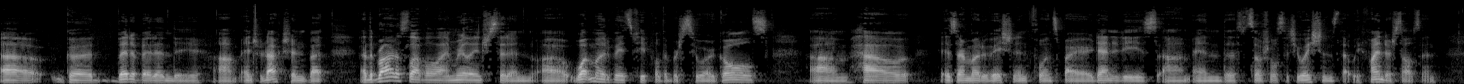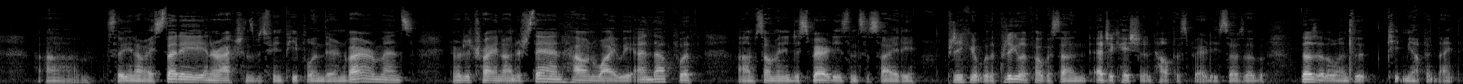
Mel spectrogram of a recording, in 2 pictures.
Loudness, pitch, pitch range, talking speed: -27 LUFS, 90 Hz, 85-100 Hz, 200 wpm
